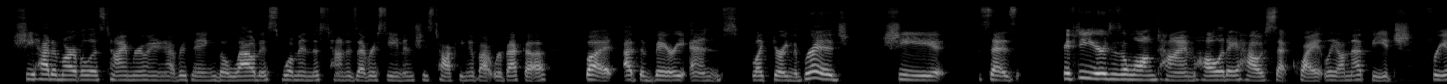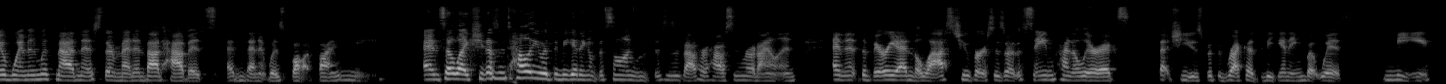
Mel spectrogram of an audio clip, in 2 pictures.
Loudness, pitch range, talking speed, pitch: -33 LUFS, 190-220 Hz, 225 wpm, 200 Hz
